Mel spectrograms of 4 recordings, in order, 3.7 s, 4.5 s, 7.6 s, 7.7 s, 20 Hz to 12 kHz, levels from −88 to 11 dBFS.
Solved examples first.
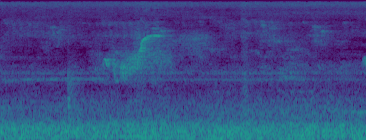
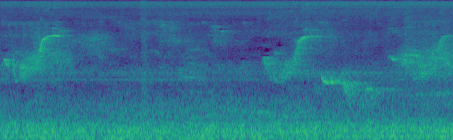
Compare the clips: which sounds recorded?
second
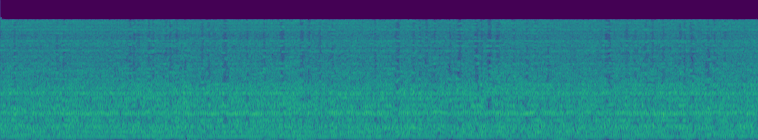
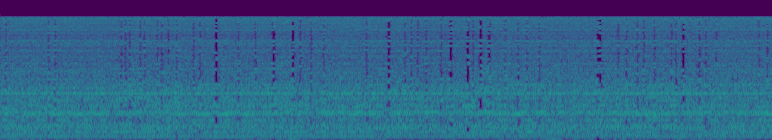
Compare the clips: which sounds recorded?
second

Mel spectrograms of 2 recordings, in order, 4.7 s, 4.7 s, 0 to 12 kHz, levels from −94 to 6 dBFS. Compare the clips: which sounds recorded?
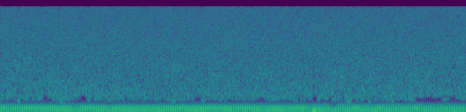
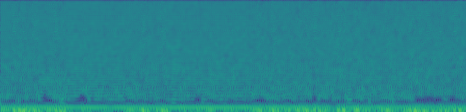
first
